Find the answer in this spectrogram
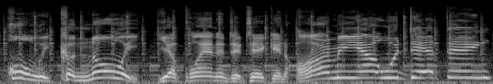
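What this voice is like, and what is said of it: Put-on Italian-American accent. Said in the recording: “in an Italian-American accent again”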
